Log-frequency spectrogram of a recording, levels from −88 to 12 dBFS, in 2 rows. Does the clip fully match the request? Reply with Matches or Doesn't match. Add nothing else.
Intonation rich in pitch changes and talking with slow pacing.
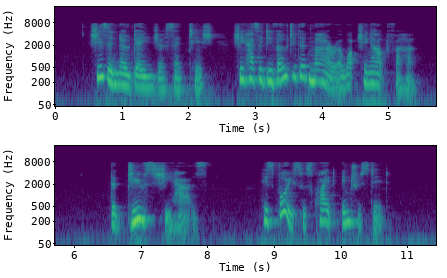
Matches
